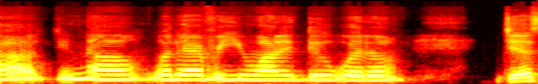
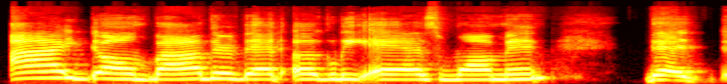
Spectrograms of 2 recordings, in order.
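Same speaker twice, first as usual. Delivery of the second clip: ordinary talk, nothing marked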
